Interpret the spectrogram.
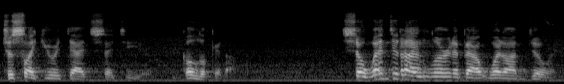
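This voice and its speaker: A man, telling stories about his life as a guest in an animated, emphatic way. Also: a little high, moderate pace, slight background noise, rough recording. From New York. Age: 60s. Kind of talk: conversational storytelling.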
